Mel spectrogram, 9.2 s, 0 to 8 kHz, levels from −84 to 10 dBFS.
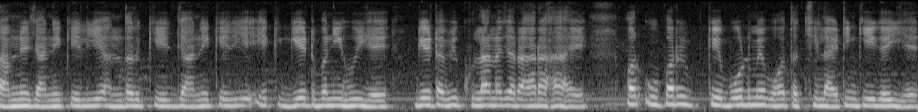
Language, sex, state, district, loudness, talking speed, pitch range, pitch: Hindi, male, Bihar, Vaishali, -15 LUFS, 210 wpm, 170-185 Hz, 175 Hz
